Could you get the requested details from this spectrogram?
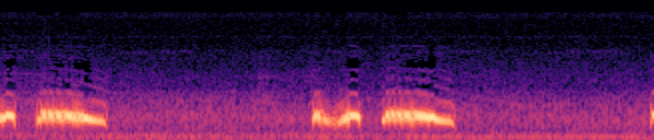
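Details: Calling spotted dove, kept as a decoy to lure other doves, 'giọng hạp' voice. Long buzzy coos sliding gently downward, two per phrase, with a dip-shaped note between phrases and a pause of about a second.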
